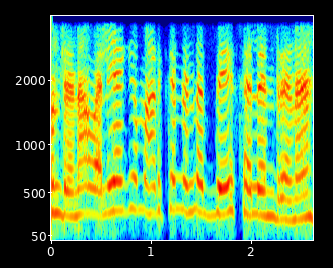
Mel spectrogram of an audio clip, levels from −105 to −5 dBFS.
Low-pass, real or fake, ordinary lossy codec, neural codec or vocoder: 3.6 kHz; real; none; none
